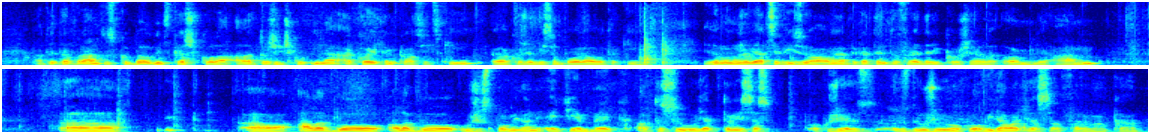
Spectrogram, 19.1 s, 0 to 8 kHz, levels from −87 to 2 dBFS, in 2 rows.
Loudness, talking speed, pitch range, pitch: -28 LUFS, 145 wpm, 100-110 Hz, 105 Hz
